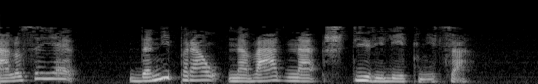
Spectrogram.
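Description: Speech carrying heavy MP3 compression damage from start to finish, most likely from encoding at a very low bitrate, with the sound pointing to something around 24 kbps. Nothing survives above 5.9 kHz, so the top end is sliced off at a fixed point. What separates this from a simple low-pass filter is the watery, swirling texture beneath the speech, as weak frequency lines drop in and out frame by frame, which also blurs the attacks.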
